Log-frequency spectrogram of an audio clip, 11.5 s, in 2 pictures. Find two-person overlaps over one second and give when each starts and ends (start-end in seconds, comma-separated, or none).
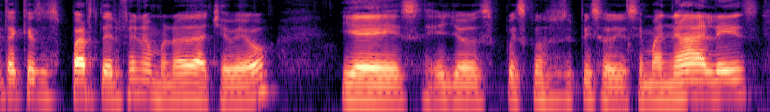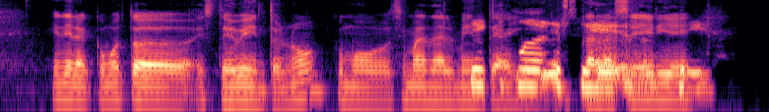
9.3-11.0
